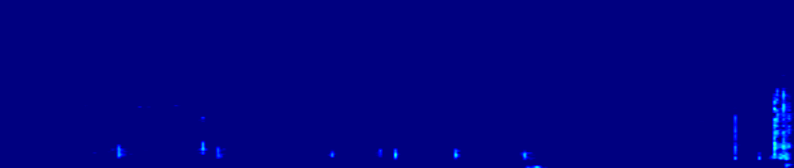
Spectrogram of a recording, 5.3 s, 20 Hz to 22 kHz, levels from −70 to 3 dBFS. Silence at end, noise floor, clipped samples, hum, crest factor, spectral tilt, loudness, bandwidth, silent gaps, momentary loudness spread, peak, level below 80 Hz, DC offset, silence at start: 0 s; under -90 dBFS; under 0.1%; none; 34 dB; 0.5 dB/octave; -54 LUFS; 16 kHz; none; 7 LU; -20 dBFS; under -90 dBFS; under 0.1%; 0.7 s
